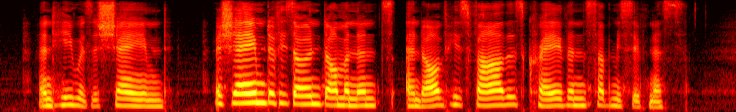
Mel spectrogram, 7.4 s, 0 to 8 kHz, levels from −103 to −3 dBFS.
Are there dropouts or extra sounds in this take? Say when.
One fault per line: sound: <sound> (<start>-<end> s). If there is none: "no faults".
no faults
